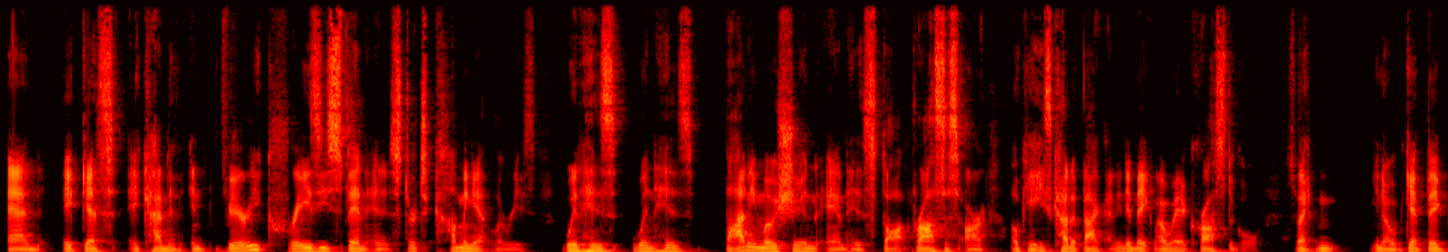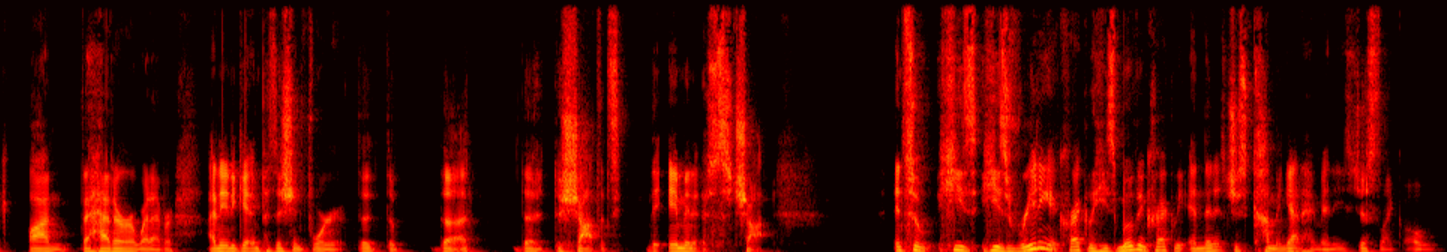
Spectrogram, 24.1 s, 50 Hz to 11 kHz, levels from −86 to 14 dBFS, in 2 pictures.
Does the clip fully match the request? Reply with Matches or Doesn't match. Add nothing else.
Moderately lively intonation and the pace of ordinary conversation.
Doesn't match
